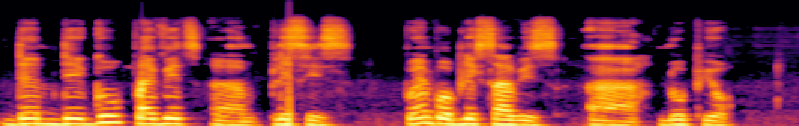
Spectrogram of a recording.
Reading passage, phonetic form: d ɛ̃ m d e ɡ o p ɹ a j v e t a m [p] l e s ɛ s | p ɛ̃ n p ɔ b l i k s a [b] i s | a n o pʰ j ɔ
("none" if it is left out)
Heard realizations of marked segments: p, v

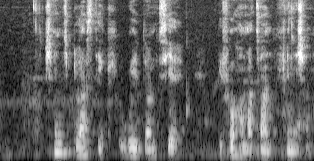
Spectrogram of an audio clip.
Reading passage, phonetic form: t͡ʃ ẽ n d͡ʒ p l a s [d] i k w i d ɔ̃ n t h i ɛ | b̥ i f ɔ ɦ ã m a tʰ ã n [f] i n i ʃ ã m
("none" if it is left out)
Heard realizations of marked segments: t, f

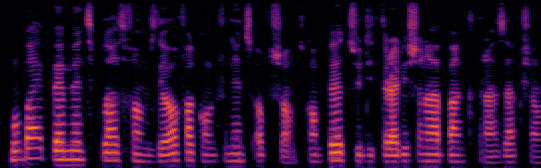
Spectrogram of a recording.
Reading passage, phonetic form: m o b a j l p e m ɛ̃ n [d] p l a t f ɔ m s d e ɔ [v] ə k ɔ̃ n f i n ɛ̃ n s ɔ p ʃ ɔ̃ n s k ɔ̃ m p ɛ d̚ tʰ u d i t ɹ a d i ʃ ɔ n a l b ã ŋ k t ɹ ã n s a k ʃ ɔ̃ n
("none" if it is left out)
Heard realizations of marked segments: t, f

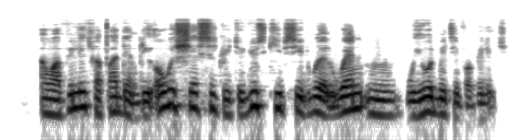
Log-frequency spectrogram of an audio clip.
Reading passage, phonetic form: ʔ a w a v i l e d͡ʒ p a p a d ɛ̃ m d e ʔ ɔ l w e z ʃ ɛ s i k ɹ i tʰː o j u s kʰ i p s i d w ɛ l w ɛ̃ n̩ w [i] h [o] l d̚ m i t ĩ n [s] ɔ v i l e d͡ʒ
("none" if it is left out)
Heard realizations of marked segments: i, o, f

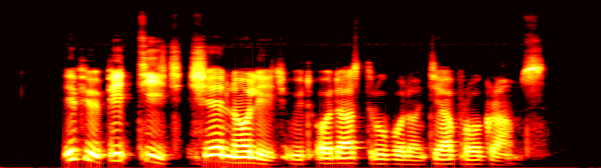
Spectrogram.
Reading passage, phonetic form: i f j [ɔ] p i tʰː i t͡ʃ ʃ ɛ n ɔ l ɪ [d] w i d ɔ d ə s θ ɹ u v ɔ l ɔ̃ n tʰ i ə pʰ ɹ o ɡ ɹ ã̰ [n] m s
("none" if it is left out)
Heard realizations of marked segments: u, d͡ʒ, none

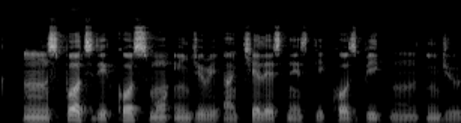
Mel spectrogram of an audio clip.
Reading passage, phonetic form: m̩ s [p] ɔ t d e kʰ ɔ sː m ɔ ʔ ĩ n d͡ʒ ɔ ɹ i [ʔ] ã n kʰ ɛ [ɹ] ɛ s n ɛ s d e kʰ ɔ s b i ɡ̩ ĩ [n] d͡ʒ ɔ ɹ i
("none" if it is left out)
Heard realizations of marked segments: p, ʔ, l, n

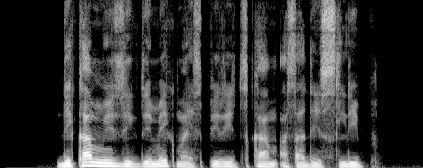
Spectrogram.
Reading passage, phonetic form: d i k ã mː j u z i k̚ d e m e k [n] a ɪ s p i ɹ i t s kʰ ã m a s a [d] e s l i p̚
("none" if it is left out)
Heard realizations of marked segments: m, d

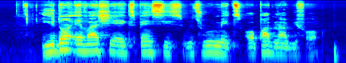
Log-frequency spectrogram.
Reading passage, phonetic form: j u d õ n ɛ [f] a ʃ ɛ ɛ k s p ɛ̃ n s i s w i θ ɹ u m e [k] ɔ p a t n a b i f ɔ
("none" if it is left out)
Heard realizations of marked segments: v, t

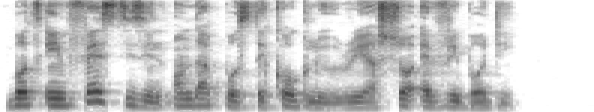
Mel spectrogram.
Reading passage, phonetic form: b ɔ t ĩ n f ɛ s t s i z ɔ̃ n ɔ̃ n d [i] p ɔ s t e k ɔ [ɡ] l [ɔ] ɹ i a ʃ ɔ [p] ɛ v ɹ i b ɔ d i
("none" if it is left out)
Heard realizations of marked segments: a, ɡ, u, ʔ

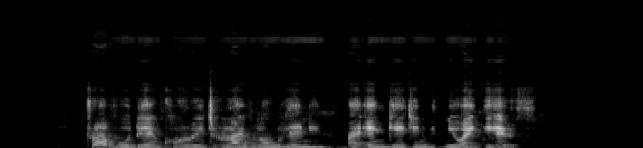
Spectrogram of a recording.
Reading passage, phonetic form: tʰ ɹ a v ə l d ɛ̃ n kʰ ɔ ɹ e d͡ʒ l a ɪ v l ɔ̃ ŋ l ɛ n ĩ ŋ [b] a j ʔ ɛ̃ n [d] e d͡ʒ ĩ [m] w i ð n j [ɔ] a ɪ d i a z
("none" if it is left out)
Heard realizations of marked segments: b, ɡ, ŋ, u

